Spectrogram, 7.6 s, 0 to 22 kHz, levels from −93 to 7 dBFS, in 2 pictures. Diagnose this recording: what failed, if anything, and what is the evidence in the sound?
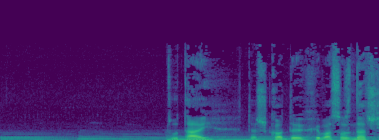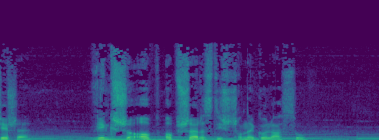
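Codec stage: damaged data in the compressed stream gives a short blip at 3.86 s, where the decoder misread corrupted frames, lost sync and hunted for the next header.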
